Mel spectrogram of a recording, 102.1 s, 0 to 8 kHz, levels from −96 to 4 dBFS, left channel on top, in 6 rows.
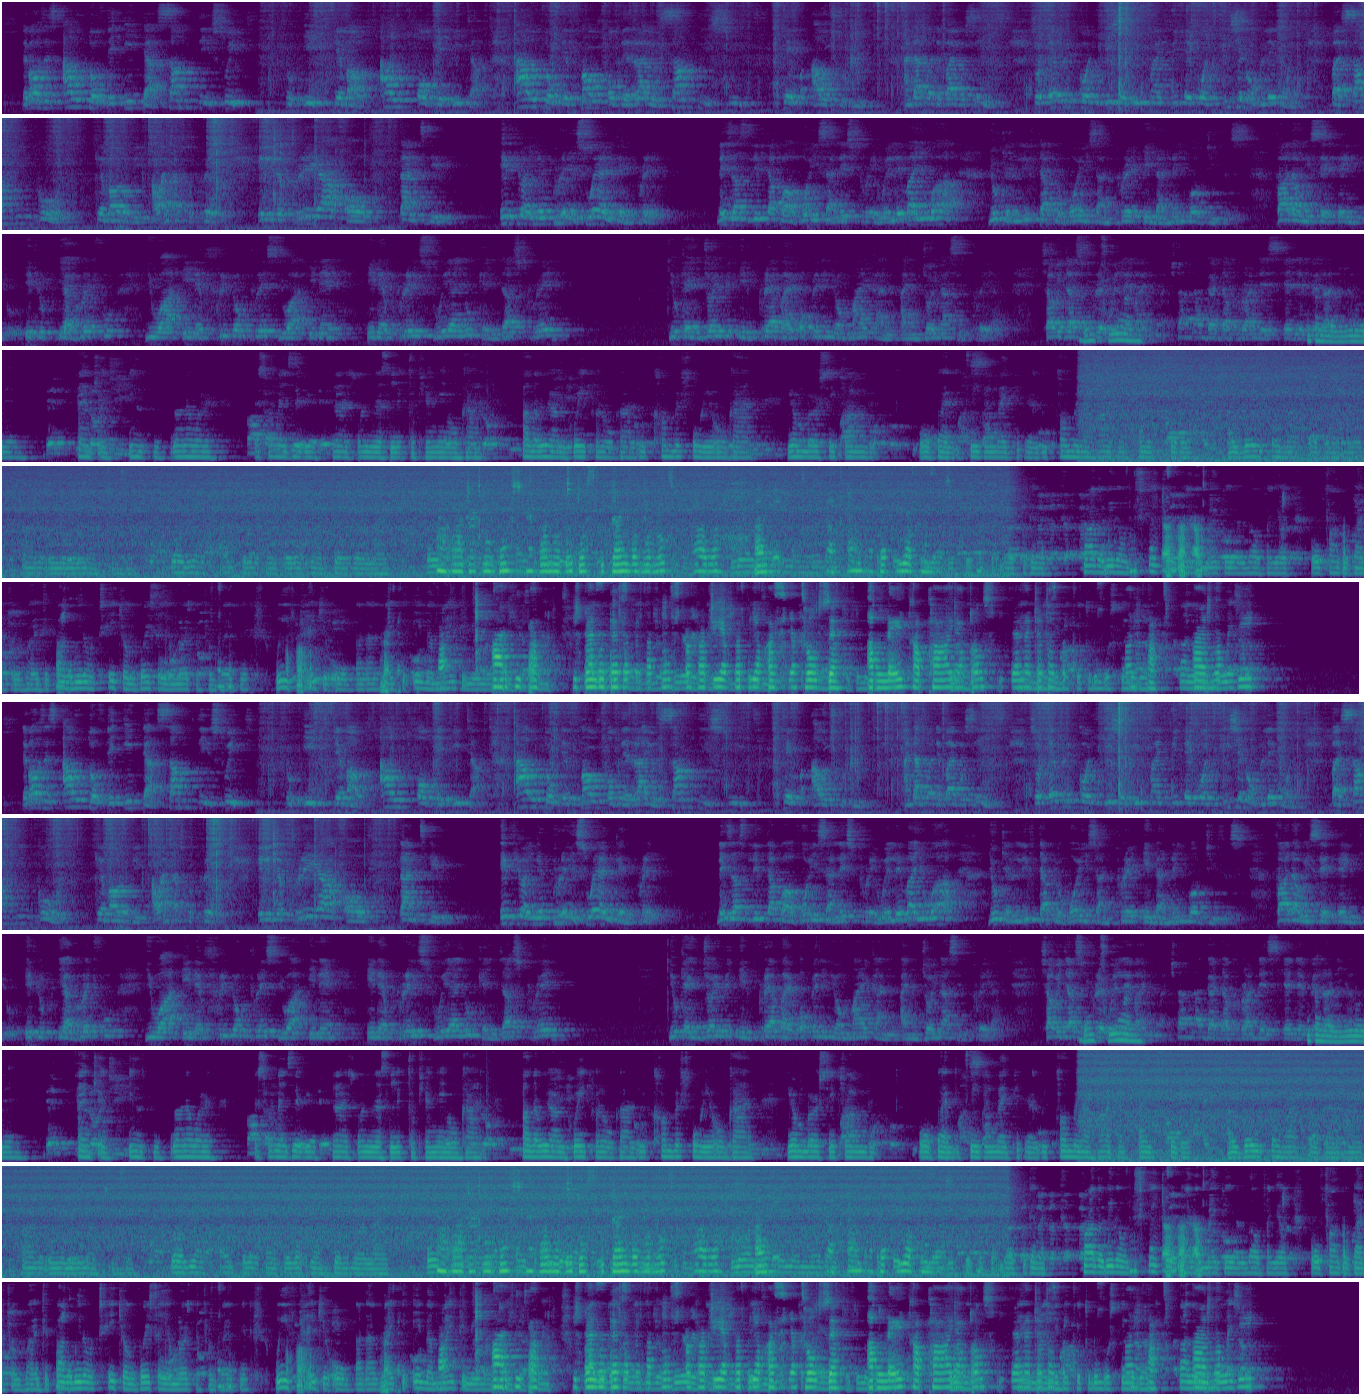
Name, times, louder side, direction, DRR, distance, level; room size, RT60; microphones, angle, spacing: voice 1, 0.3-3.0 3.5-9.3 9.7-17.8 18.2-21.7 22.0-22.7 23.2-25.2 26.0-38.2 38.6-41.0 42.4-50.9 51.6-52.8 54.1-55.3 56.6-57.6 57.9-58.2 58.6-59.1 60.0-61.2 61.5-62.3 62.5-63.4 65.6-65.8 66.1-66.5 67.0-67.1 67.4-67.9 68.2-68.3 68.9-69.1 69.5-71.1 71.4-72.0 73.8-74.5 75.1-75.2 75.4-75.5 76.1-76.2 77.7-78.8 79.5-80.3 80.6-81.1 81.6-81.7 82.7-83.5 84.1-84.3 84.5-84.6 85.0-85.6 86.7-86.8 87.0-87.6 88.7-90.4 91.0-91.2 91.6-91.9 92.5-93.0 95.2-95.3 96.4-96.8 98.3-98.9 99.3-99.4 99.8-100.0 100.4-100.7, right 1 dB, 60° right, -1 dB, 5.1 m, -53 dB
sound 1, 3.2-22.0, right 6 dB, 25° right, 1.1 m, -54 dB
voice 2, 47.5-48.3 50.5-51.4 52.0-53.7 54.2-57.1 57.6-60.5 60.9-62.0 62.5-65.9 66.4-69.8 70.2-76.8 77.2-81.2 81.6-84.2 84.5-95.0 95.3-96.1 97.0-97.4 97.8-99.5 99.8-100.8, right 4 dB, 85° right, 6 dB, 0.6 m, -45 dB
sound 2, 64.5-80.7, right 7 dB, 40° right, 1.4 m, -36 dB
voice 3, 73.5-77.8 78.4-79.7 82.2-82.3 82.6-83.1 85.8-85.9 87.8-88.0 88.8-88.9 89.8-90.0 90.6-90.7 91.2-91.8 92.3-95.6 95.9-97.5 97.7-98.3 99.2-99.6 100.0-100.8, equal, ahead, 7 dB, 0.3 m, -34 dB
20.5 x 10.0 x 2.3 m, 0.88 s
head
